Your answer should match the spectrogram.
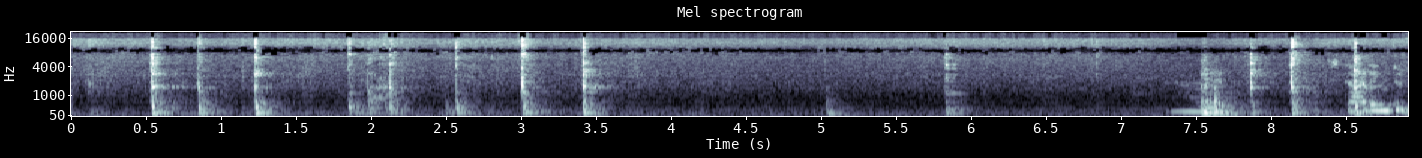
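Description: Eggplant roasting in a dry pan with no oil, giving a steady soft sizzle under a run of sharp utensil taps and scrapes against the pan, with a louder stirring rustle near the end.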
